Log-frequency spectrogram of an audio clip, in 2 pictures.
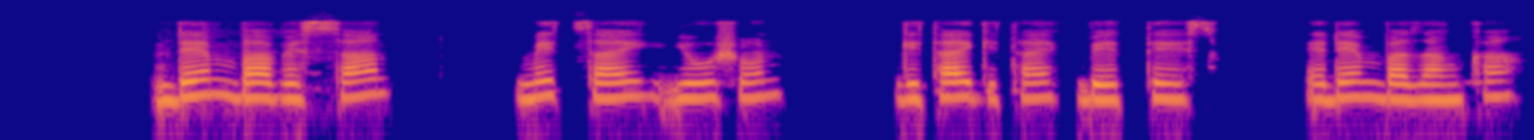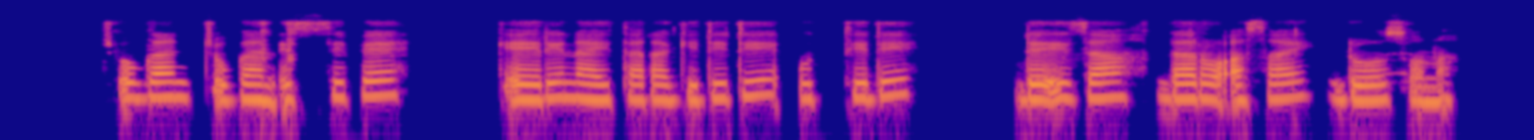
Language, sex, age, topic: Gamo, female, 18-24, government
